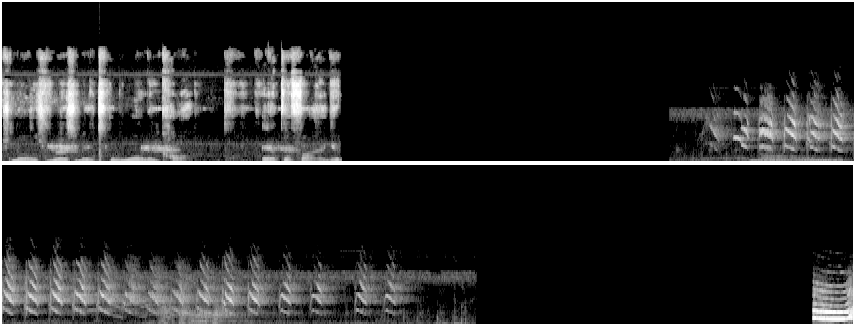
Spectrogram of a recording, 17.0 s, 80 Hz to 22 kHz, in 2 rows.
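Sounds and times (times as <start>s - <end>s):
high falling animal chirps: 0.3s - 3.2s, 16.6s - 17.0s
low animal call: 7.1s - 11.4s, 16.6s - 17.0s.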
